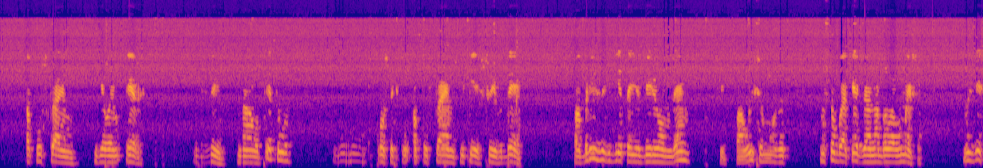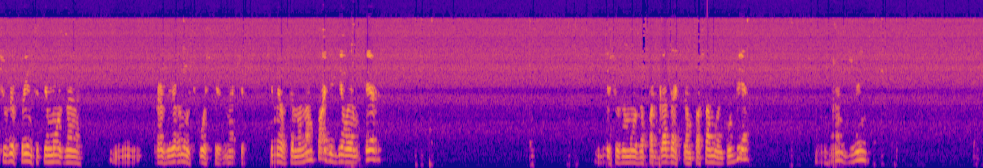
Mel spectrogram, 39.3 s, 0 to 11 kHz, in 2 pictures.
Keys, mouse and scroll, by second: 0.8 click, 2.2 r, 3.0 click, 3.9 g, 4.8 click, 5.3-7.3 middle drag, 7.9 middle click, 9.0 middle click, 10.2 shift+d, 11.4 click, 12.1-13.5 middle drag, 14.0 click, 15.1-17.5 middle drag, 22.0-23.4 middle drag, 24.9 KP_7, 26.6 r, 27.9 click, 28.1-30.3 middle drag, 31.8 g, 32.5 click, 32.9-34.5 middle drag, 36.3 g, 37.0 click, 37.5-39.1 middle drag.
